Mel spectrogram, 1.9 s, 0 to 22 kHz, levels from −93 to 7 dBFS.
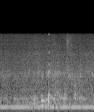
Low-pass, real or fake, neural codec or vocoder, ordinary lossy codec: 7.2 kHz; fake; codec, 24 kHz, 0.9 kbps, WavTokenizer, medium speech release version 2; none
